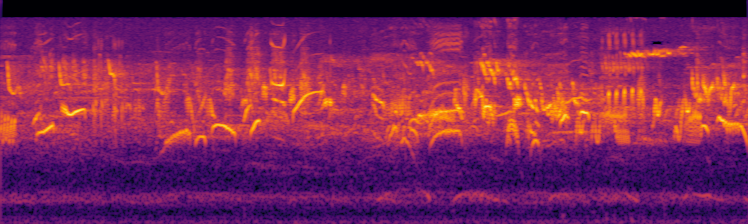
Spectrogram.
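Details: Morning birdsong on Dewlands Common at dawn, with looping whistles and bursts of high chatter from many birds, and gentle lower arched notes repeating beneath.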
